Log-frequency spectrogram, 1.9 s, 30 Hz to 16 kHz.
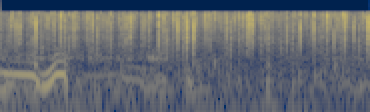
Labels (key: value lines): label: biophony, cascading saw
recorder: SoundTrap 600 or HydroMoth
